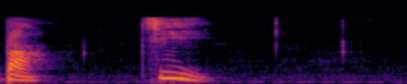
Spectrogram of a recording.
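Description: A woman's voice saying a single word, 'bind', with a falling pitch, a little under a second in, followed by a couple of faint clicks.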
